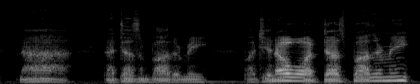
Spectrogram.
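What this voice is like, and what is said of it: Clint Eastwood impression. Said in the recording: “the Clint Eastwood voice”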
